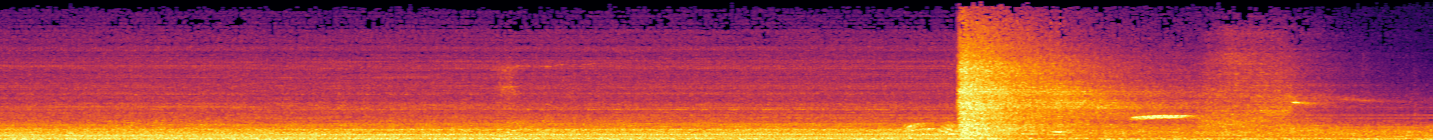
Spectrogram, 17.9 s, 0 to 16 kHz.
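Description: JR Shikoku 8000-series electric train standing at the platform with a steady hum from its on-board equipment. About two-thirds of the way through comes a sudden loud hiss of compressed air from the train's pneumatic system, fading away over a few seconds.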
